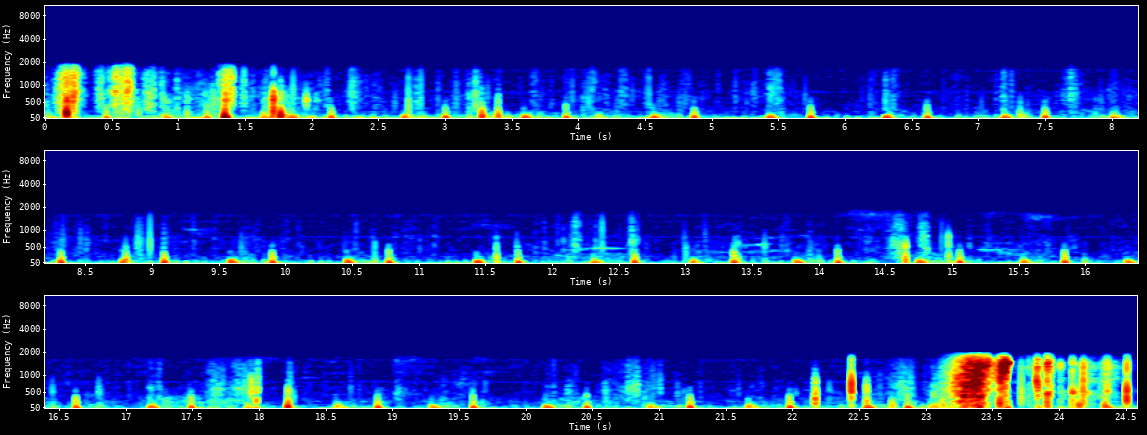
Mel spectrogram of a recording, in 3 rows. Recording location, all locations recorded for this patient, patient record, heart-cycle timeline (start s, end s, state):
mitral valve (MV)
pulmonary valve (PV)+tricuspid valve (TV)+mitral valve (MV)
#Age: Child
#Sex: Male
#Height: 133.0 cm
#Weight: 28.2 kg
#Pregnancy status: False
#Murmur: Absent
#Murmur locations: nan
#Most audible location: nan
#Systolic murmur timing: nan
#Systolic murmur shape: nan
#Systolic murmur grading: nan
#Systolic murmur pitch: nan
#Systolic murmur quality: nan
#Diastolic murmur timing: nan
#Diastolic murmur shape: nan
#Diastolic murmur grading: nan
#Diastolic murmur pitch: nan
#Diastolic murmur quality: nan
#Outcome: Normal
#Campaign: 2014 screening campaign
0.00	3.58	unannotated
3.58	3.68	S1
3.68	3.88	systole
3.88	3.98	S2
3.98	4.52	diastole
4.52	4.66	S1
4.66	4.84	systole
4.84	4.94	S2
4.94	5.40	diastole
5.40	5.52	S1
5.52	5.72	systole
5.72	5.82	S2
5.82	6.28	diastole
6.28	6.40	S1
6.40	6.60	systole
6.60	6.68	S2
6.68	7.18	diastole
7.18	7.28	S1
7.28	7.48	systole
7.48	7.56	S2
7.56	7.98	diastole
7.98	8.10	S1
8.10	8.28	systole
8.28	8.38	S2
8.38	8.76	diastole
8.76	8.88	S1
8.88	9.06	systole
9.06	9.16	S2
9.16	9.56	diastole
9.56	9.68	S1
9.68	9.88	systole
9.88	9.98	S2
9.98	10.44	diastole
10.44	10.56	S1
10.56	10.74	systole
10.74	10.84	S2
10.84	11.40	diastole
11.40	11.52	S1
11.52	11.72	systole
11.72	11.82	S2
11.82	12.28	diastole
12.28	12.40	S1
12.40	12.60	systole
12.60	12.68	S2
12.68	13.04	diastole
13.04	13.14	S1
13.14	13.34	systole
13.34	13.44	S2
13.44	13.82	diastole
13.82	13.92	S1
13.92	14.12	systole
14.12	14.22	S2
14.22	14.72	diastole
14.72	14.84	S1
14.84	15.02	systole
15.02	15.12	S2
15.12	15.52	diastole
15.52	15.64	S1
15.64	15.82	systole
15.82	15.92	S2
15.92	16.30	diastole
16.30	16.40	S1
16.40	16.60	systole
16.60	16.70	S2
16.70	17.16	diastole
17.16	17.28	S1
17.28	17.46	systole
17.46	17.56	S2
17.56	17.92	diastole
17.92	18.04	S1
18.04	18.18	systole
18.18	18.28	S2
18.28	18.56	diastole
18.56	18.68	S1
18.68	18.86	systole
18.86	18.96	S2
18.96	19.28	diastole
19.28	19.40	S1
19.40	19.58	systole
19.58	19.68	S2
19.68	20.14	diastole
20.14	20.26	S1
20.26	20.44	systole
20.44	20.52	S2
20.52	20.92	diastole
20.92	21.04	S1
21.04	21.20	systole
21.20	21.30	S2
21.30	21.66	diastole
21.66	24.59	unannotated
